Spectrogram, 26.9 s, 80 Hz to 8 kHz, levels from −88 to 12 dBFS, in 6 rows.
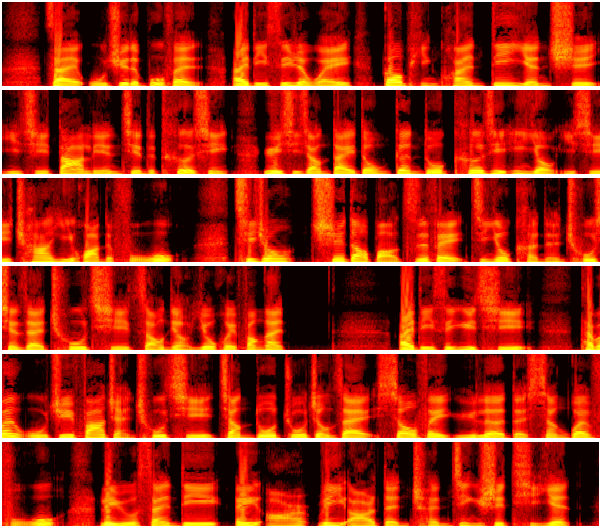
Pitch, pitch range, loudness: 155 Hz, 120-175 Hz, -20 LUFS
